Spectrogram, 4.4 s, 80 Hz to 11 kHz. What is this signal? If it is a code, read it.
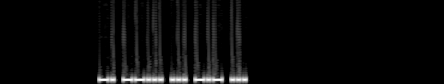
Morse code, heard as a keyed tone, about 40 wpm, 700 Hz. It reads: N7SKS
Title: USA Call Signs - 5 Characters - Repeated 2x - 40wpm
